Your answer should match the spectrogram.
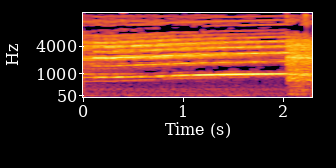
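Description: Jackson X Series Soloist electric guitar holding one sustained note that glides slowly upward in pitch, swelling louder about a second in.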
